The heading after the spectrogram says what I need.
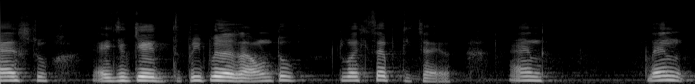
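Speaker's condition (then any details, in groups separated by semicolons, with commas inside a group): Cerebral palsy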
